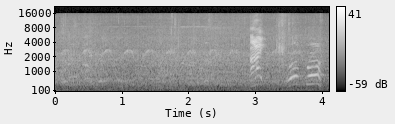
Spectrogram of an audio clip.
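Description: Steady outdoor traffic noise with a faint repeating chirp. About three seconds in comes a quick rising whistle-like sound, then short high vocal cries near the end.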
